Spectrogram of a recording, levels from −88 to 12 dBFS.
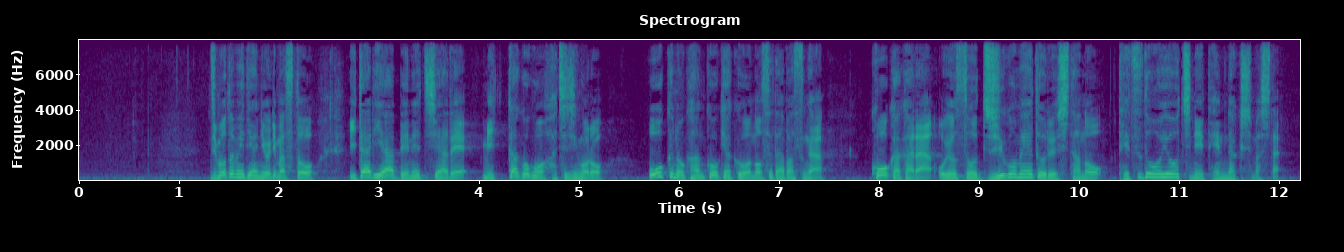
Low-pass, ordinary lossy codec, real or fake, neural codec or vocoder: none; none; real; none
